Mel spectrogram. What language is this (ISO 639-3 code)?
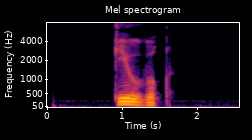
esu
